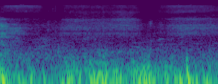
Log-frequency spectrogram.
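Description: Microphone handling noise: a low, uneven rubbing rumble as the phone is held and moved.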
